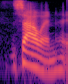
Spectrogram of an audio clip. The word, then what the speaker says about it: Samhain: They even used the word Samhain, pronounced Samhain. – Samhain. – Yeah, she spells it S-O-W, but that can go so or sow. So Samhain. And basically she spells it correctly,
